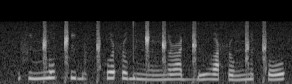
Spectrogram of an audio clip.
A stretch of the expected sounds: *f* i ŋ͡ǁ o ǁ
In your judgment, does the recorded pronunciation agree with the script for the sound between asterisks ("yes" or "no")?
yes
